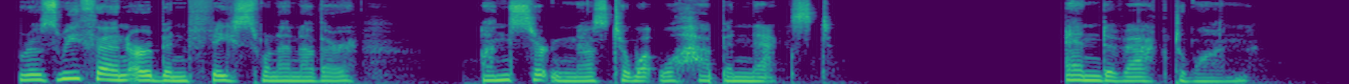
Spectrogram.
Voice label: Narration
